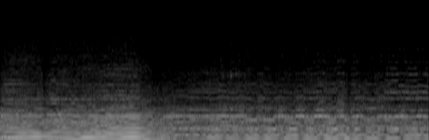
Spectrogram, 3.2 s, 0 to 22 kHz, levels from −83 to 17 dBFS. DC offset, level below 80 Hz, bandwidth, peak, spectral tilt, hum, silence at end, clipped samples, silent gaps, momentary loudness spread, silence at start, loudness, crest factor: under 0.1%; -70 dBFS; 13 kHz; -14 dBFS; -3.5 dB/octave; none; 0 s; under 0.1%; none; 9 LU; 0 s; -29 LUFS; 16 dB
